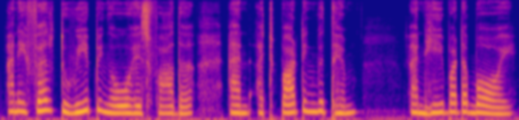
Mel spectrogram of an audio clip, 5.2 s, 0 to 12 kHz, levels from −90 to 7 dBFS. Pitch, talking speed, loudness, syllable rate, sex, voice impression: 220 Hz, 210 wpm, -17 LUFS, 5.3 syllables/s, female, very feminine, slightly adult-like, thin, relaxed, very powerful, slightly dark, hard, muffled, fluent, very raspy, cool, intellectual, slightly refreshing, slightly sincere, calm, slightly friendly, slightly reassuring, very unique, slightly elegant, very wild, slightly sweet, lively, kind, slightly intense, sharp, slightly modest, light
